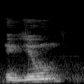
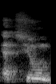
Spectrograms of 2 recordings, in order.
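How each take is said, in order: First: The word begins with an 'egz' sound. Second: The word begins with an 'eks' sound.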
